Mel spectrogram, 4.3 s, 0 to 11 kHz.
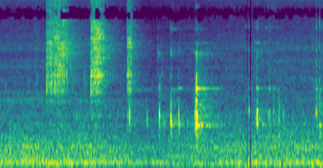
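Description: Socket ratchet clicking as the crank bolt is run into the harmonic balancer of a Chevy 454 big-block: two short runs of clicking in the first second and a half, then scattered light metal clinks.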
